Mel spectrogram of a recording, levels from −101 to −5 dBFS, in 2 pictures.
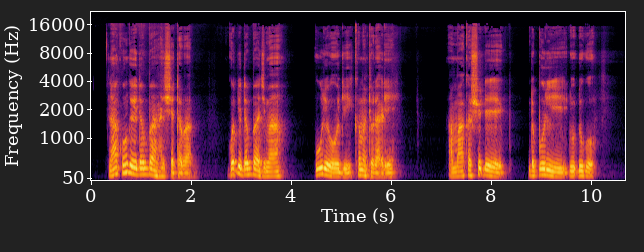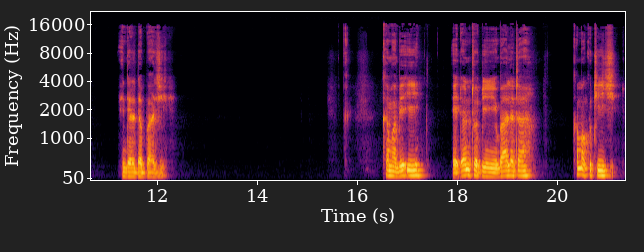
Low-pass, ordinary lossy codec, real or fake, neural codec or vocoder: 19.8 kHz; none; real; none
